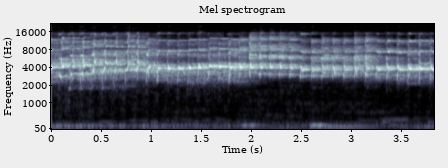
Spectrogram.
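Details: Long ngekek from a lovebird: a dense, shrill, fast-pulsed chatter running without a break, dipping slightly in pitch midway, over faint low rumbling.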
